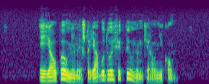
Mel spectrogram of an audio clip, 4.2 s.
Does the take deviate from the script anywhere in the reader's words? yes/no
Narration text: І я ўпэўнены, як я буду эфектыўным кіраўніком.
yes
